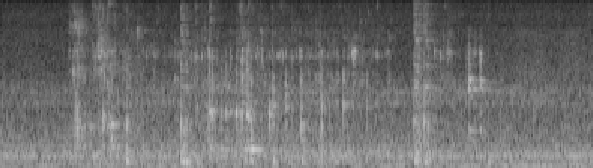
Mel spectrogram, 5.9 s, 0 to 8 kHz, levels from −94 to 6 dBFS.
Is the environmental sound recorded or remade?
recorded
